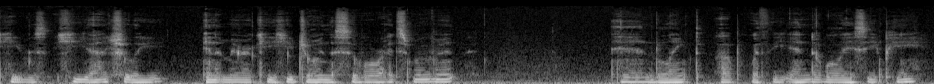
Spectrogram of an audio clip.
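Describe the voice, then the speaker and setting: Soft-spoken delivery at a moderate pace, marked by long, frequent pauses. Noticeable background noise sits behind it. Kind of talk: ASMR soft-spoken history talk.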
